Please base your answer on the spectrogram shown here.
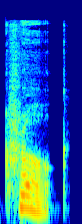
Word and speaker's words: cnoc: The word cnoc, hill, would therefore be pronounced croc.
